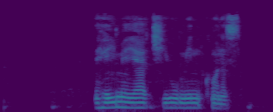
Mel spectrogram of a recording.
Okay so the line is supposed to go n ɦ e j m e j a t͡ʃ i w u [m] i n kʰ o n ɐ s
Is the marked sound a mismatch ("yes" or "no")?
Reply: no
